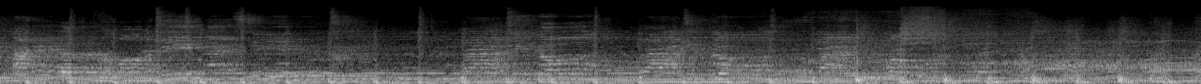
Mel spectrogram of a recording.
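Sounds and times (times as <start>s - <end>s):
man singing into a microphone: 0.0s - 3.9s
pop band playing: 0.0s - 12.0s
drum beat: 8.2s - 12.0s.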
